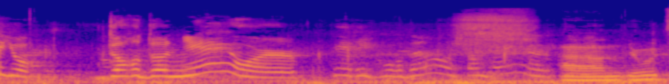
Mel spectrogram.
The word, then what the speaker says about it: Périgourdin: Do you say you're Dordogne or Périgourdin or something? You would say Périgourdin. I am Périgourdin. Okay, so you're basically very are you very proud of being Périgourdin, of course, Alexandre?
